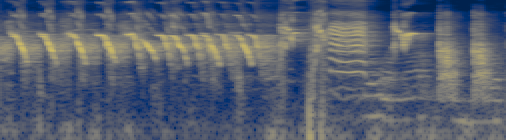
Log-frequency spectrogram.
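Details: Starling calling as a lure to make other starlings call: a fast run of repeated downslurred whistled notes, then harsh, buzzy, ringing squawks with a brief clatter.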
